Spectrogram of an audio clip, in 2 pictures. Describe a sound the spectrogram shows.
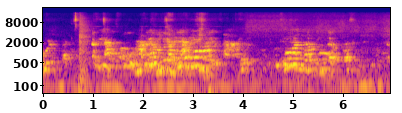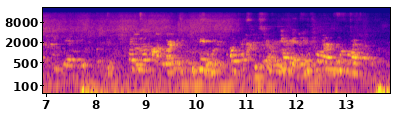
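A woman speaks calmly to a room, heard through an online call.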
